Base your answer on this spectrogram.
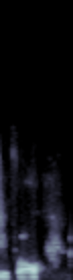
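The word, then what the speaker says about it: Coufal: Name is spelled Kufal, pronounced Soufal.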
